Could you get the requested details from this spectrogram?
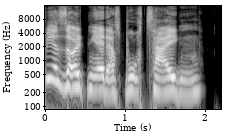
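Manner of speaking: grumpy, grumbling delivery. A grumpy old mare speaks up after Twilight pauses to listen: grumbling grumpily. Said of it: "grummelte eine mürrische alte Stute".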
